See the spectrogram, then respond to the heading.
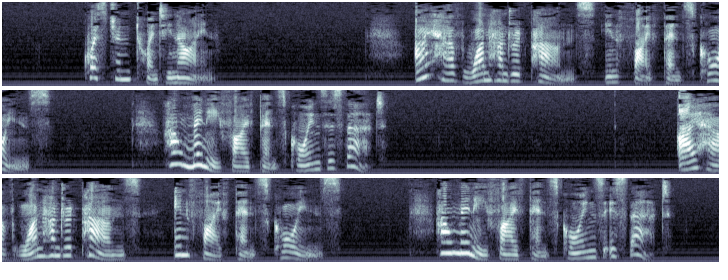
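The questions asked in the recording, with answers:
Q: How many 5 pence coins is that?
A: 2000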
